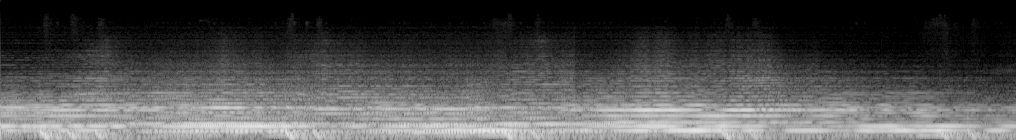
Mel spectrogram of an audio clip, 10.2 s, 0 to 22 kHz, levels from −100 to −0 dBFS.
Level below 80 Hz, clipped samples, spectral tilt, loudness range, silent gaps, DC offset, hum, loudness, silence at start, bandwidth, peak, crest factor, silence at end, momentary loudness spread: -34 dBFS; under 0.1%; -11 dB/octave; 2 LU; none; under 0.1%; none; -19 LUFS; 0 s; 4.5 kHz; -4 dBFS; 14 dB; 0 s; 8 LU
